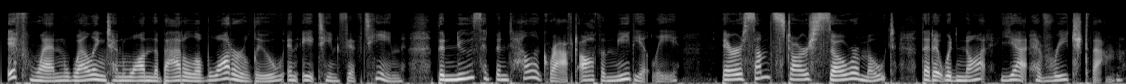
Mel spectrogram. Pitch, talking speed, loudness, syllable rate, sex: 195 Hz, 170 wpm, -18 LUFS, 5.2 syllables/s, female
